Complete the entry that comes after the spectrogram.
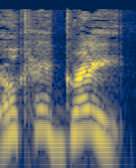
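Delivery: falsely upbeat; mock enthusiasm. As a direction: put on a chirpy acceptance. Sarcastic relief on seeing all the food.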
